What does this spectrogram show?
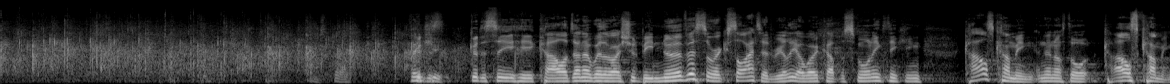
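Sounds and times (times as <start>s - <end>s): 
audience applause welcoming a speaker at a Baptist church: 0.0s - 5.2s
speech: 3.4s - 11.6s.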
